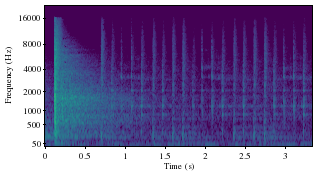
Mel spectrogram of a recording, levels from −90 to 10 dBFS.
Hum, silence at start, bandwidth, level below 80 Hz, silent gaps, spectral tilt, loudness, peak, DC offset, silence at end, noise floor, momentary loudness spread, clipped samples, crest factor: none; 0 s; 16.5 kHz; -66 dBFS; none; 0 dB/octave; -32 LUFS; -4 dBFS; under 0.1%; 0.1 s; -55 dBFS; 22 LU; under 0.1%; 34 dB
